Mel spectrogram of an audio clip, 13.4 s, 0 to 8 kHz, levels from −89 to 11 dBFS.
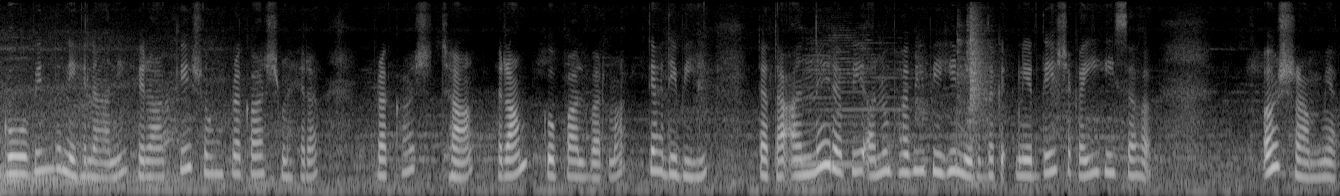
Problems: constant background noise, low volume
